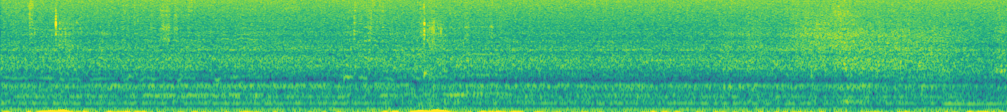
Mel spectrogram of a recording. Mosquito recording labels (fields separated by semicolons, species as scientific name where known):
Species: Anopheles funestus s.s.; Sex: female; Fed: unfed; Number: one; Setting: cup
